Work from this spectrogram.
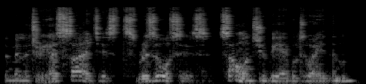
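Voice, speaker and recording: An actor playing a brutal, arrogant Sith warrior in a video game, curt and threatening, in a reverberant recording. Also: male voice, medium pitch, huge pitch swings, brisk, creaky, pushed and bright, heavily acted. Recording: reverberant, echoing voice.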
